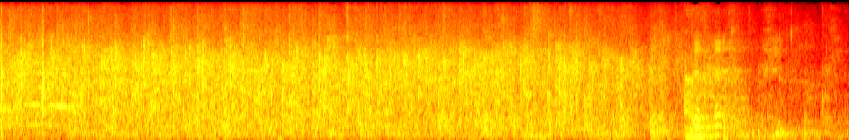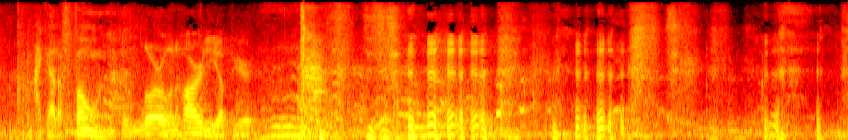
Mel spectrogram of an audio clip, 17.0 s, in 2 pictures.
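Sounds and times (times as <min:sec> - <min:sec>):
audience applause: 0:00.0 - 0:08.9
laughter: 0:06.5 - 0:08.4, 0:11.3 - 0:16.9
speech: 0:06.9 - 0:07.4, 0:09.0 - 0:15.2, 0:16.1 - 0:16.9.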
